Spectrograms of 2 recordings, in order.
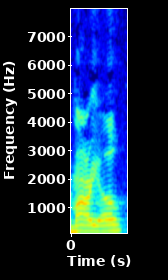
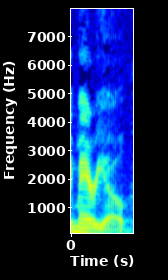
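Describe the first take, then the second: First: Mario with an open "ah"; Mario, first syllable like "mar"; usual American pronunciation. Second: Mario with the vowel of "marry"; Canadian Mario, first syllable like "mare"; Canadian pronunciation. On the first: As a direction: say Mario as MAH-ree-oh. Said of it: "instead of Mario". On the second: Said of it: "pretty Canadian thing for people to say". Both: Shown as a demonstration.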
